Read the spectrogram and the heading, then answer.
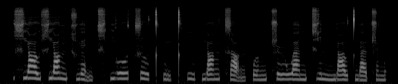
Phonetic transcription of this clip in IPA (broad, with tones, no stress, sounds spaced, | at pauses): ɕ j ɑ˥˧ ʊ̯ ɕ j ɑ˥˩ ŋ t͡ɕ ɥ ɛ̰˨˩ n t͡ɕʰ j o˥ ʊ̯ t͡s ɹ̩˥˩ t̪ʰ y̰˨˩ t̪ʰ i˥˩ p j ɑ˥ ŋ t͡s ɑ̰˨˩ ŋ p ɤ˧˥ ŋ ʈ͡ʂ ɻ̩˥ w a˥ n t͡ɕ i˥˩ n m j ɑ˥ ʊ̯ t̪ j ä˧˥ ʈ͡ʂ ə˧ n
